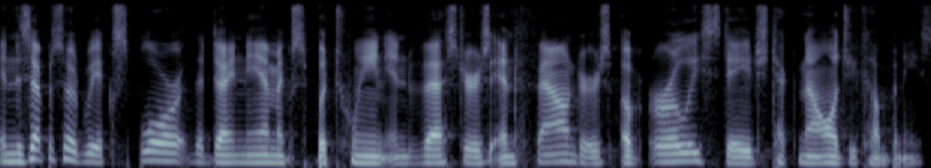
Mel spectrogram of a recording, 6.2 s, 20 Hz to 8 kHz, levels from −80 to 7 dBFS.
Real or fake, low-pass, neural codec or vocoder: real; 7.2 kHz; none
